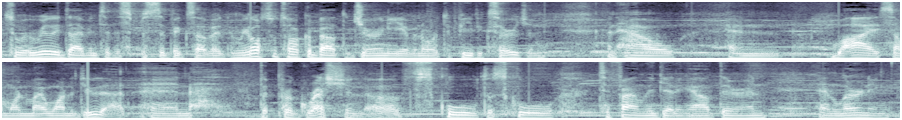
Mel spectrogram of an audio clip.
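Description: Flat-voiced casual podcast host. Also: male voice, lowish voice, fairly quick. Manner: casual, loose phrasing with "kinda". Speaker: podcast host, physical therapist. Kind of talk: podcast intro and interviewing. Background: music bed.

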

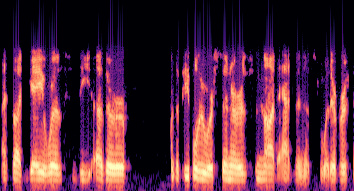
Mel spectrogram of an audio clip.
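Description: A middle-aged man from South Texas whose first language is German, telling his personal story in an earnest, halting way as an interview guest. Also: on the low side, monotone, creaky, no echo. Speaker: interview guest, member services volunteer. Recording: tinny phone-like sound, band-limited.

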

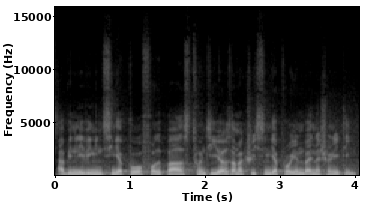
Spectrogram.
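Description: A man's voice: deep voice, level tone, rapid-fire, warm tone. A man in his fifties, originally from Belgium, a chef being interviewed, speaking hesitantly and often repeating words as he searches for phrasing. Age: 50s. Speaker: chef, guest. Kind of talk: conversational interview.

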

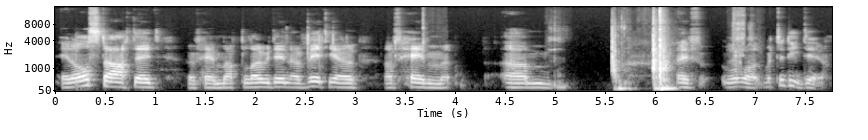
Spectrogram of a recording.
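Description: A young man with a fairly high-pitched voice chats casually as a podcast co-host. He rambles through anecdotes, restarting excitedly and giggling easily. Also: slow pace, background noise. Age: young adult. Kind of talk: casual chat, telling anecdotes.

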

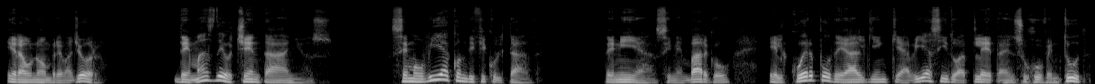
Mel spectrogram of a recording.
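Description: A man narrating a scripted story for language learners, with careful, deliberate enunciation. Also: on the low side, a little mellow, no room sound, studio quality.

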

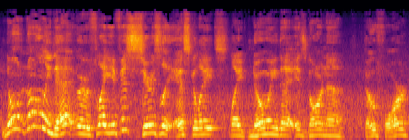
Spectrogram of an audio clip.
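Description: A man's voice: high voice, expressive. A young man in casual chat, playful and teasing. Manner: playful, teasing, drawn-out agreement. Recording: clear background noise.

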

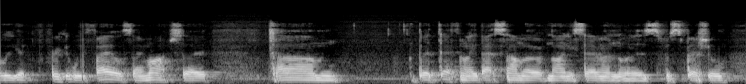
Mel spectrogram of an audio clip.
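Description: Aussie-english mixed accent guy, 40s, low voice, candid and reflective, kinda muffled lo-fi audio. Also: a little mellow. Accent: mix of Australian and English. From Australia. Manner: frank, reflective, with a wry laugh. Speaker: former cricketer, guest. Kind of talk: candid interview answers. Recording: dull lo-fi audio.

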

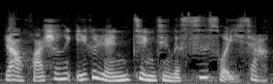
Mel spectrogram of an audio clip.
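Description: A woman reading scripted narration for a radio drama in an expressive storytelling manner. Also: medium pitch, moderate pace, slight background noise.

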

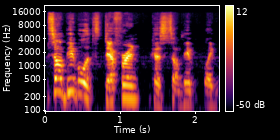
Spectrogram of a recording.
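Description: A young man in his early twenties co-hosts a podcast in a very bright voice that sits a little high. He asks questions eagerly and often trips over his own restarts before getting the thought out. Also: very animated, a little fast, slightly rough. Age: 20s. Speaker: podcast co-host, wrestler. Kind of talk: casual podcast interview.

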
